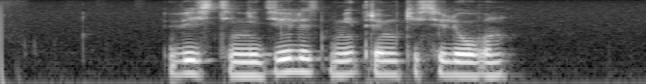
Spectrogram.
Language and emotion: Russian, neutral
